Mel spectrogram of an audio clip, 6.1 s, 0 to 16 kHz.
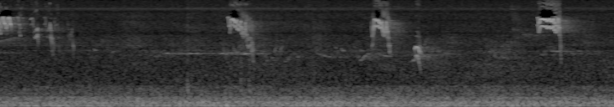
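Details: An American robin fledgling on a lawn in eastern North America, fed by its father, 06/06/2022, gives thin, high, scratchy begging notes sliding downward every one to two seconds over steady low rumbling background noise.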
